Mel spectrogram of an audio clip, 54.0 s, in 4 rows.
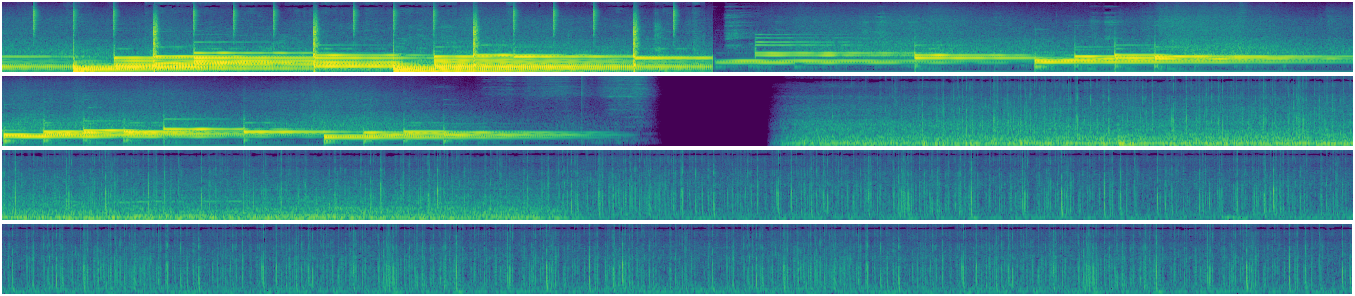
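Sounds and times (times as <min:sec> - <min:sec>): rain drops ticking: 0:00.0 - 0:07.1, 0:21.5 - 0:54.0.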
